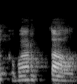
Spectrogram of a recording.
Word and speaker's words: квартал: какая-то область в городе тоже квартал то всегда у нас ударение на последнем слоге что заз правильной носорог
